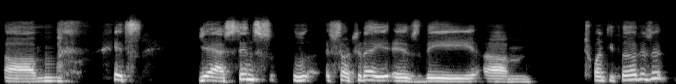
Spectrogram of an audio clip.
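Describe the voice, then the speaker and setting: A middle-aged Englishman speaks as a podcast guest, rambling and self-deprecating, with plenty of ums along the way. His voice sits a little high but sounds mellow and soft. The line is dry and dull, like a lo-fi remote call. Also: animated, slow, no room sound. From England. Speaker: guest, food writer.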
